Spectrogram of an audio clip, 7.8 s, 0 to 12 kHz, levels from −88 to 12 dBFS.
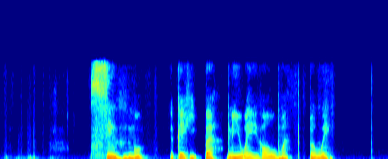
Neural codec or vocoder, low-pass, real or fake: codec, 16 kHz, 1.1 kbps, Voila-Tokenizer; 7.2 kHz; fake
